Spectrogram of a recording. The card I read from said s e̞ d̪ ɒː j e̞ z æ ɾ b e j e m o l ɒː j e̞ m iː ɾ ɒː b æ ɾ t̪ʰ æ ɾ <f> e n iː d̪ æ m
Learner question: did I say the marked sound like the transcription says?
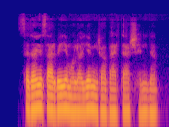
no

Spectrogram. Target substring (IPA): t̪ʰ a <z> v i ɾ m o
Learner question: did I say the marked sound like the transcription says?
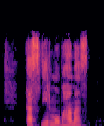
no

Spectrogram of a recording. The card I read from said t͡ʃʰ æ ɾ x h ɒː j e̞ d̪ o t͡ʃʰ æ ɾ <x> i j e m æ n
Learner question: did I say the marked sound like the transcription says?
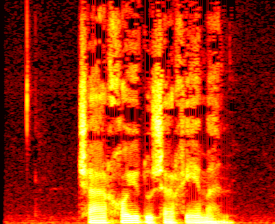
yes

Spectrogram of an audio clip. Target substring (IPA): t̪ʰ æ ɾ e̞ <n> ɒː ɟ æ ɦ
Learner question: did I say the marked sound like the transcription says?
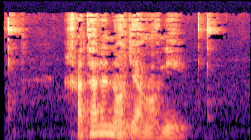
yes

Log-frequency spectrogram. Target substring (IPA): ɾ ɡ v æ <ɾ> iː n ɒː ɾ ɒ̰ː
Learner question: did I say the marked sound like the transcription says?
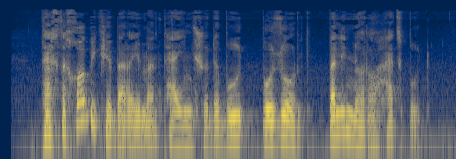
no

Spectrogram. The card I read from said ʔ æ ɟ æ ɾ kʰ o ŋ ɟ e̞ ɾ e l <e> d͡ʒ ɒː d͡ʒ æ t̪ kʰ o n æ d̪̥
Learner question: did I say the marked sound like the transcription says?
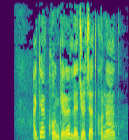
yes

